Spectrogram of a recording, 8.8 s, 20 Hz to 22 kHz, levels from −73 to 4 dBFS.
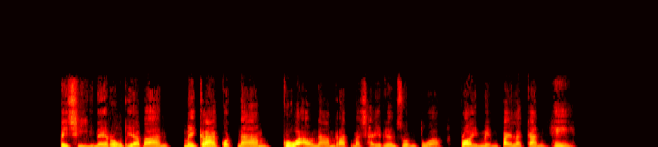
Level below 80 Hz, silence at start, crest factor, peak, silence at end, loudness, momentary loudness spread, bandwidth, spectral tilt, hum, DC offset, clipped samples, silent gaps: -58 dBFS; 0.8 s; 24 dB; -2 dBFS; 1.15 s; -25 LUFS; 12 LU; 11 kHz; -5.5 dB/octave; none; under 0.1%; under 0.1%; 2.30-2.44 s, 3.12-3.16 s, 3.64-3.78 s, 6.02-6.14 s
